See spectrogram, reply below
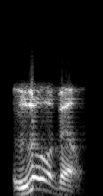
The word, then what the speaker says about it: Louisville: Is the correct pronunciation Louisville or Louisville? – Louisville. – Louisville. Okay, thank you.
